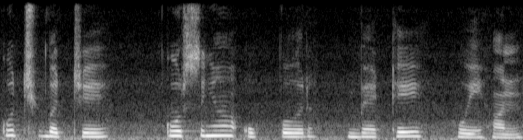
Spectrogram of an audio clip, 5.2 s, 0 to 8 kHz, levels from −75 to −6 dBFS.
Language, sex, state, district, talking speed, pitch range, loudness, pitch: Punjabi, female, Punjab, Kapurthala, 80 wpm, 210-260 Hz, -15 LUFS, 220 Hz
